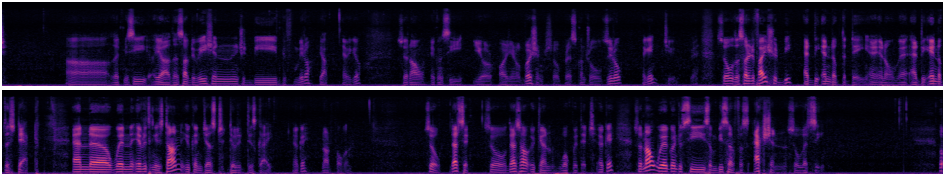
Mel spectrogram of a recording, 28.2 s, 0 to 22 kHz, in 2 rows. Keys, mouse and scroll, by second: 0.0 click, 4.0 click, 4.8 middle click, 5.3 Tab, 5.5 middle click, 9.6 ctrl+0, 14.5 click, 16.1 click, 18.2 click, 19.7 ctrl+z, 20.3 ctrl+middle click, 20.9 Tab, 21.2-22.6 middle drag, 22.6 scroll up 1, 23.5-25.1 middle drag, 25.2 scroll down 1, 25.5 click, 27.6 click.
